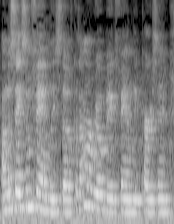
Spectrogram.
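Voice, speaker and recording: Speaking briskly in a medium-pitched voice, a woman headlines a small living-room poetry night, giving her spoken word a rhythmic, emphatic delivery and chatting loosely between pieces. The recording comes from a distant mic in a very echoey room with a faint hum.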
